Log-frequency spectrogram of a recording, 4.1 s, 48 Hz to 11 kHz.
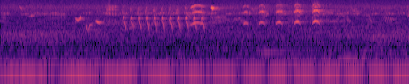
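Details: Black kite calling on 6 June 2023: a high, quavering whinnying trill of rapid pulses, followed by a few separate thin notes, over a steady low rumble of wind or distant traffic.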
